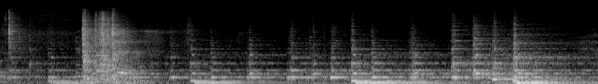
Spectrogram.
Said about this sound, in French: ça, c'est le système D. On va juste fermer la porte comme ça.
